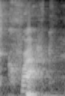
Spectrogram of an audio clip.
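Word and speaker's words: craic: I I found out recently that the the the Irish word for fun is actually crack. So yeah, it's crack. It's spelled C R A I C.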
